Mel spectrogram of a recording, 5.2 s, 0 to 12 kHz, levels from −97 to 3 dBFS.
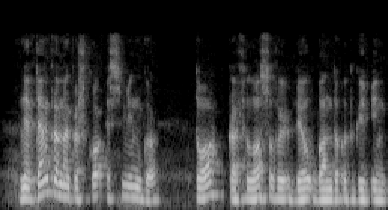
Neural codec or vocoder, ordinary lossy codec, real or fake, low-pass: codec, 16 kHz, 8 kbps, FunCodec, trained on LibriTTS, 25 frames a second; AAC, 64 kbps; fake; 7.2 kHz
